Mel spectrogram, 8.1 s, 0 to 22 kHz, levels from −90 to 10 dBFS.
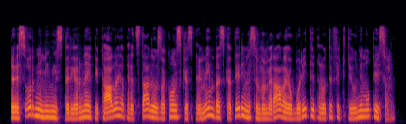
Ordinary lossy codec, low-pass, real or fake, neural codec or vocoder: none; 9.9 kHz; fake; autoencoder, 22.05 kHz, a latent of 192 numbers a frame, VITS, trained on one speaker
